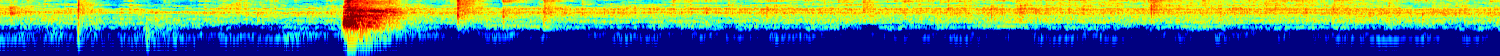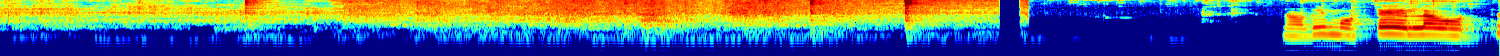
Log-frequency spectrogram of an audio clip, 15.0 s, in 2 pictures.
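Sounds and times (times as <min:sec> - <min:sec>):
food sizzling in oil: 0:00.0 - 0:12.7
spatula stirring: 0:09.1 - 0:13.9.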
